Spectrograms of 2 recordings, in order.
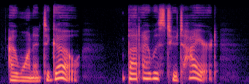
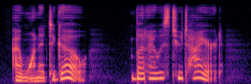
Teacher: Listen to the intonation as well. When I say I wanted to go, my voice goes up a little bit. It shows that the sentence is not finished.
